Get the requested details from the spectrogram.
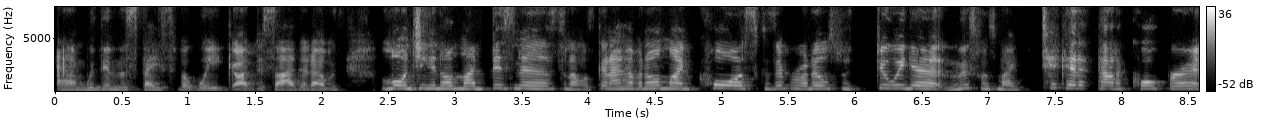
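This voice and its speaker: Over a quiet background, a woman with an Australian accent talks at a very fast pace in a high pitch, her pitch swinging very widely and hardly any pauses breaking her speech. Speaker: online business coach. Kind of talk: podcast interview.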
